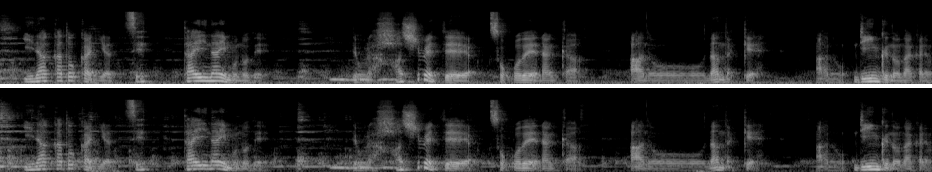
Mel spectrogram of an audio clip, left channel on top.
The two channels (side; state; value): left; noise; rumble, 17 dB below the sound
